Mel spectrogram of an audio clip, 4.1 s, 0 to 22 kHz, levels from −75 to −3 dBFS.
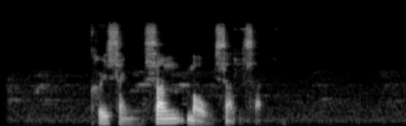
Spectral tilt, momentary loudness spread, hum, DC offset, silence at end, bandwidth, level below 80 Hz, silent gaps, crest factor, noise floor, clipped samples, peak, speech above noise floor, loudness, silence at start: -4 dB/octave; 12 LU; none; under 0.1%; 1.45 s; 11 kHz; -68 dBFS; none; 26 dB; -57 dBFS; under 0.1%; -2 dBFS; 34 dB; -24 LUFS; 0.9 s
